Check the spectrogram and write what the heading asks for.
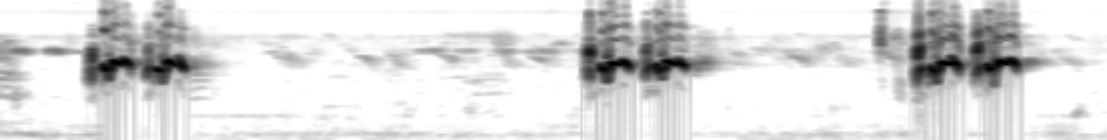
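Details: Young Sooty-headed bulbul from the forest, a lively natural song with no learned mimicry: three short bubbly phrases of quick warbled notes, each about half a second long, repeating roughly every two and a half seconds over a faint low hum.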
